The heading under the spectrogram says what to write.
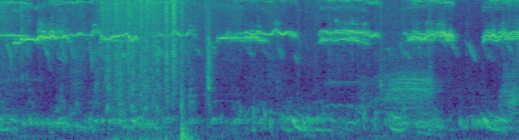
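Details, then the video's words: Flock of pigeons inside a pigeon house giving continuous rolling coos, low and bubbling, layered over one another, with sharp high whistles and a short noisy scuffle near the start. "Pigeon sound effect pigeon house || Pigeon sound"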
